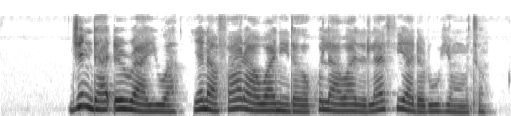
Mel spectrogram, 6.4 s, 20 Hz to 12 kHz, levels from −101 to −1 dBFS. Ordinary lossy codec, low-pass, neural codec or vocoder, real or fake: MP3, 64 kbps; 7.2 kHz; none; real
